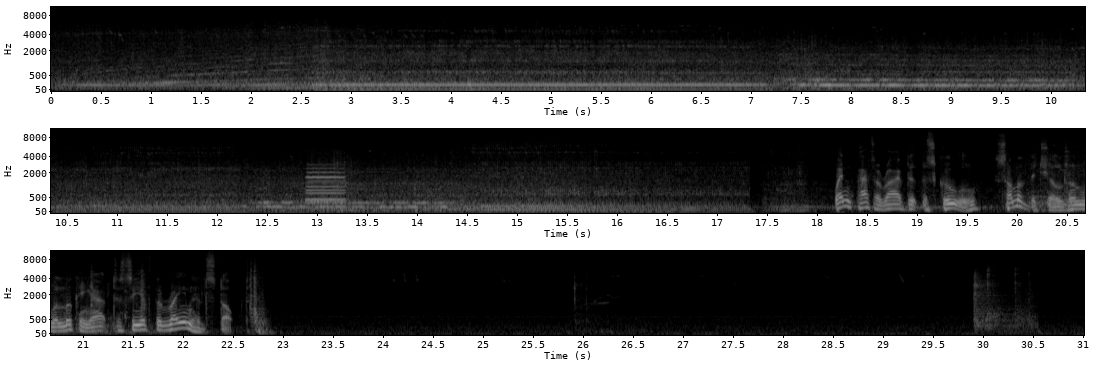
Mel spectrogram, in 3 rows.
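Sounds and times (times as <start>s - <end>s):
van engine driving: 0.0s - 22.2s
short horn toot: 12.9s - 13.4s.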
